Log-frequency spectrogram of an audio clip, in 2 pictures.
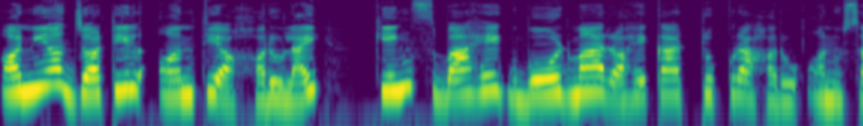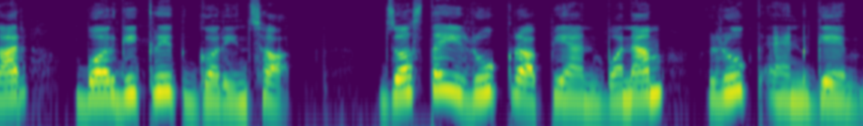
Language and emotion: Nepali, neutral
